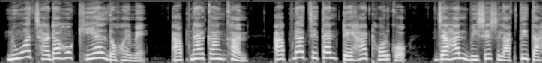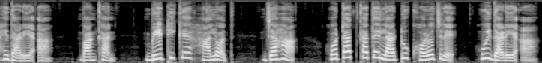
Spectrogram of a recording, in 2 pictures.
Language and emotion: Santali, neutral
